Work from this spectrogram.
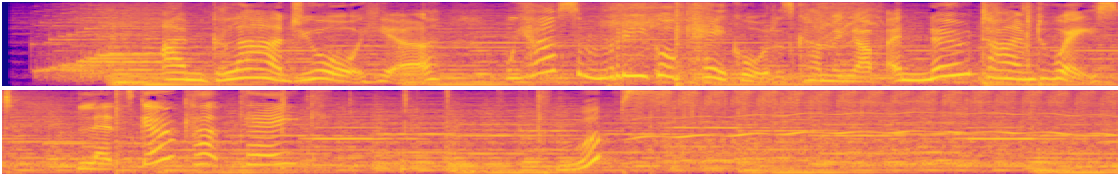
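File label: english british video games, female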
